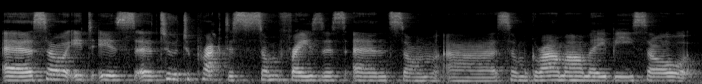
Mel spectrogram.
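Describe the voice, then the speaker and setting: A woman whose first language is Polish, hosting an interview in a slow, hesitant way with many fillers. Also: medium pitch, flat delivery, echoey room, a little hiss or hum. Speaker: host.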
